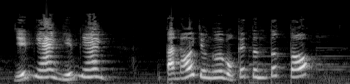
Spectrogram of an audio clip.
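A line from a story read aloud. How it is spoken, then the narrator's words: Loud excited shout. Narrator (Vietnamese): Lưu Thanh Tùng lớn tiếng hét lên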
